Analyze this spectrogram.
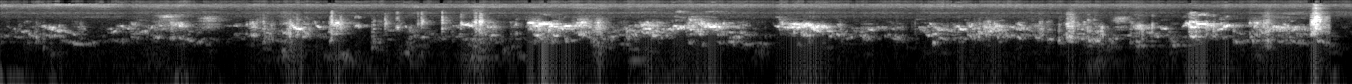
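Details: Captive budgerigar chicks from a home brood, playing and interacting, giving dense warbling chatter: continuous rapid chirps and squeaky notes, high-pitched and irregular, with louder bursts throughout.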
